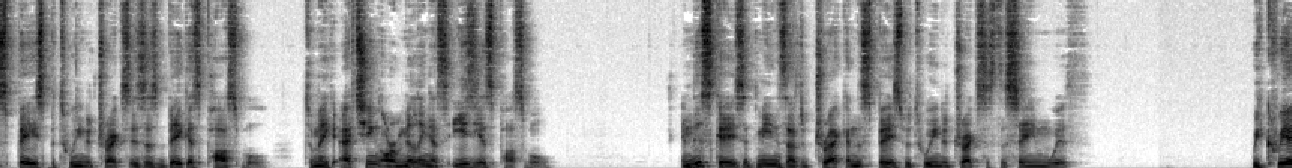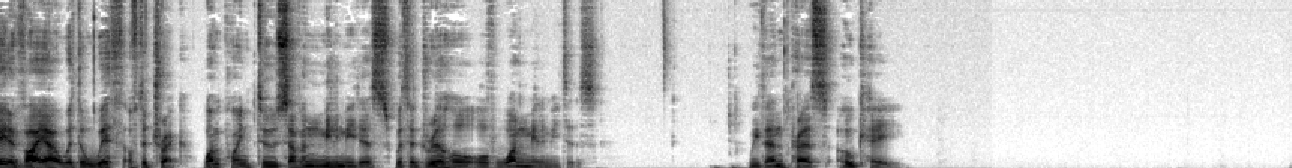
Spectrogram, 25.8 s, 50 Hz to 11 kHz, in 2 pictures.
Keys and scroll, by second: 0.0-0.5 typing, 0.8 Return, 15.3 1.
